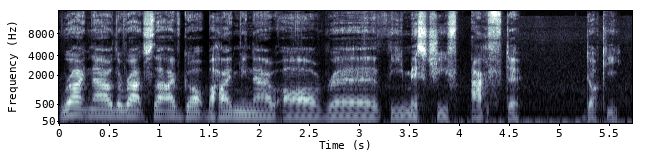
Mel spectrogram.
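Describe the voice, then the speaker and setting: Speaking with a Stoke accent at a fairly slow pace, a man uses a medium pitch and lively intonation. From England, Stoke-on-Trent. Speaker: gaming streamer. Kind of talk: live-stream gameplay commentary. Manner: casual, chatty; halting, stumbling over words.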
